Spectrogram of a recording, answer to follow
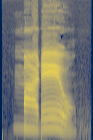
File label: "mareo", Spanish; medical vocabulary; learn spanish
